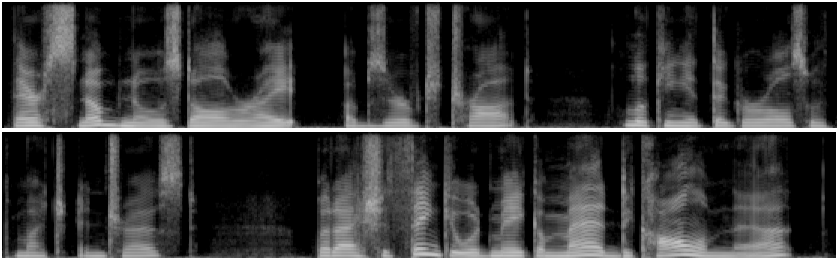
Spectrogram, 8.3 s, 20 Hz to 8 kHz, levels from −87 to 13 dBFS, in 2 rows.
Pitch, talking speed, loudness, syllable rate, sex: 205 Hz, 185 wpm, -19 LUFS, 5.0 syllables/s, female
